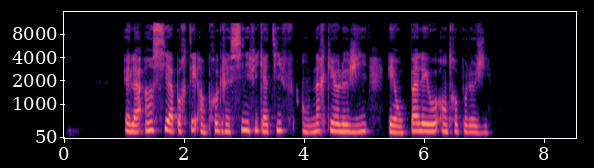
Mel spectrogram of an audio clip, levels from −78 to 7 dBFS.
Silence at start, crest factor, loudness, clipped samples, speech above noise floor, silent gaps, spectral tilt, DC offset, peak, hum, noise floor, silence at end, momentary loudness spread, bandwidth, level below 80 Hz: 1.05 s; 18 dB; -18 LUFS; under 0.1%; 68 dB; none; -4 dB/octave; under 0.1%; -2 dBFS; none; -85 dBFS; 1.45 s; 9 LU; 11.5 kHz; -66 dBFS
